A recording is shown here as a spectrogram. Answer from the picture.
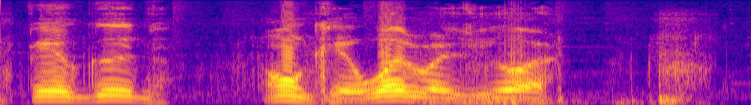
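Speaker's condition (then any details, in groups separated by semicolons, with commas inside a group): Multiple sclerosis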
